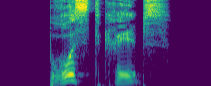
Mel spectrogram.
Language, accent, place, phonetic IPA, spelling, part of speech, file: German, Germany, Berlin, [ˈbʁʊstˌkʁeːps], Brustkrebs, noun, De-Brustkrebs.ogg
- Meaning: breast cancer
